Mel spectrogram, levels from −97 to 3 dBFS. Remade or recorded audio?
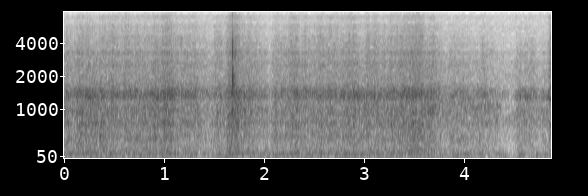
recorded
